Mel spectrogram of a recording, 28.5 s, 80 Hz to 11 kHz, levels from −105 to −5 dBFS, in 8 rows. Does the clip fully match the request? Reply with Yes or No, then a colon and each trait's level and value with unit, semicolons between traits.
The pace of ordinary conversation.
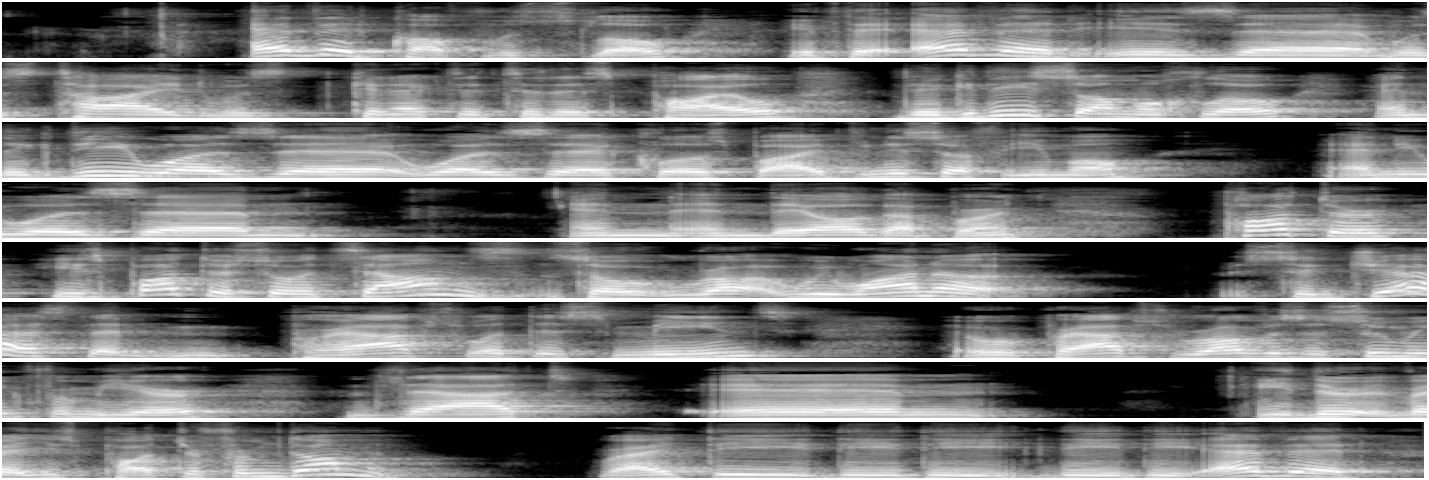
Yes: average, 165 wpm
